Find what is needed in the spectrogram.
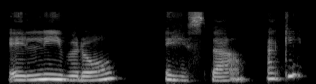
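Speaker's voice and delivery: slow, drawn-out teacher dictation. Shown as a demonstration. Teacher dictating the sentence slowly to pupils. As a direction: stretch each word so pupils can copy. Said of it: "la palabra aquí, tilde".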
